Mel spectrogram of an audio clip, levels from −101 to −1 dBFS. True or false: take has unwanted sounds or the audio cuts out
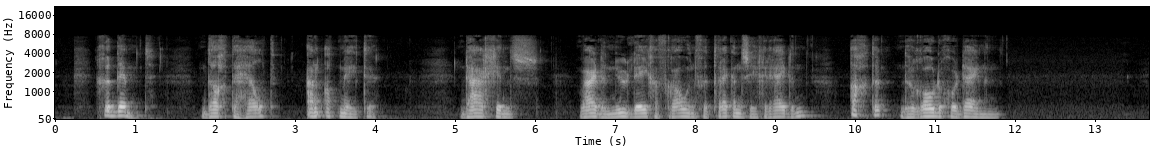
false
